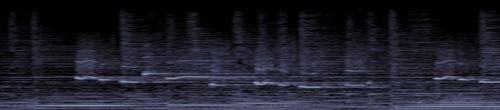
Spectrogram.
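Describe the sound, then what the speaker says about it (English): A melodic whistled line opens a song, set over a bass and synth backing track, with bright percussive hits and no talk. "I love a good whistle intro."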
